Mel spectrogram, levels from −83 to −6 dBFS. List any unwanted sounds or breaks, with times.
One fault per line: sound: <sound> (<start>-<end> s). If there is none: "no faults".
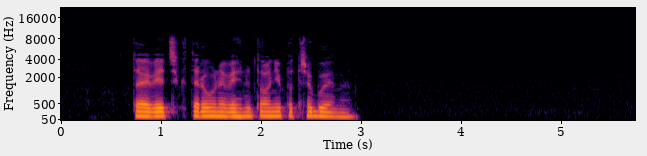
no faults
